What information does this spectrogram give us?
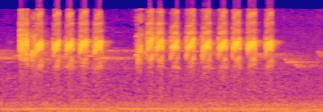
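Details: Female Chinese hwamei singing to rouse males: two quick series of sharp, scratchy high notes, about seven and then nine, delivered evenly at a rapid pace, with a faint low hum beneath.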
